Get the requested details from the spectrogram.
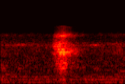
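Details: A single short, sharp vocal burst from an infant who was also laughing: hiccup, against quiet room noise.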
